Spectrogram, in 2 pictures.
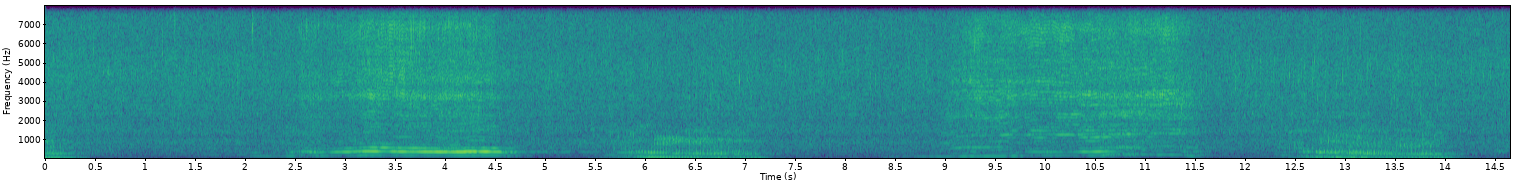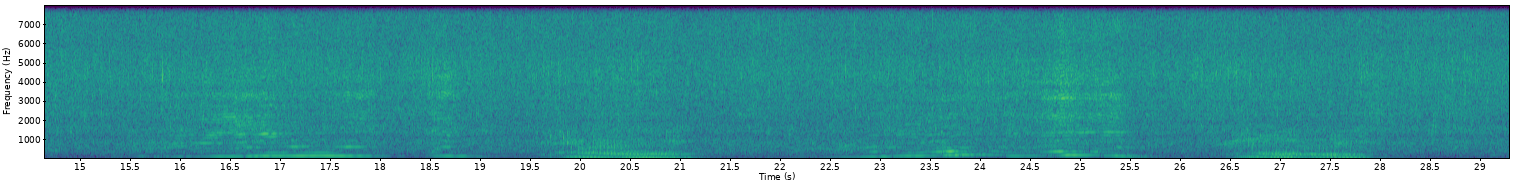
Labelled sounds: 3.0	3.4	humpback whale, 3.1 to 3.4 kHz
6.1	6.5	humpback whale, 0.84 to 1.2 kHz
9.0	11.4	humpback whale, 1.1 to 7.0 kHz
16.2	17.1	humpback whale, 1.1 to 3.4 kHz
24.6	25.0	humpback whale, 3.1 to 3.4 kHz
26.4	26.7	humpback whale, 0.78 to 1.0 kHz

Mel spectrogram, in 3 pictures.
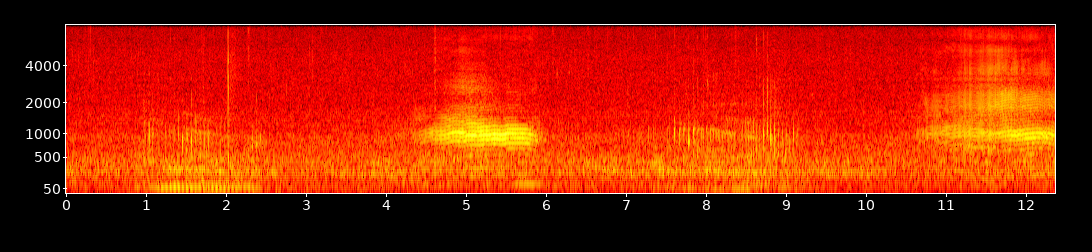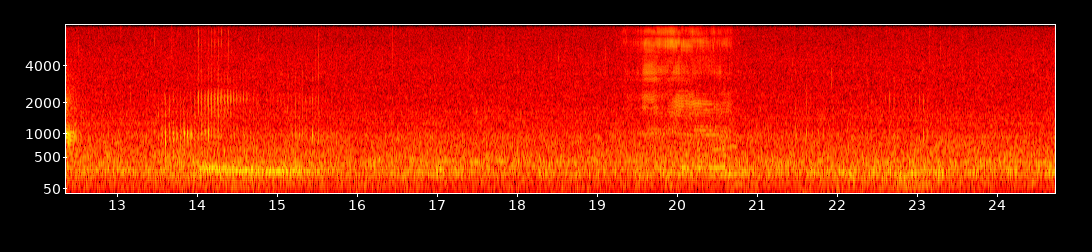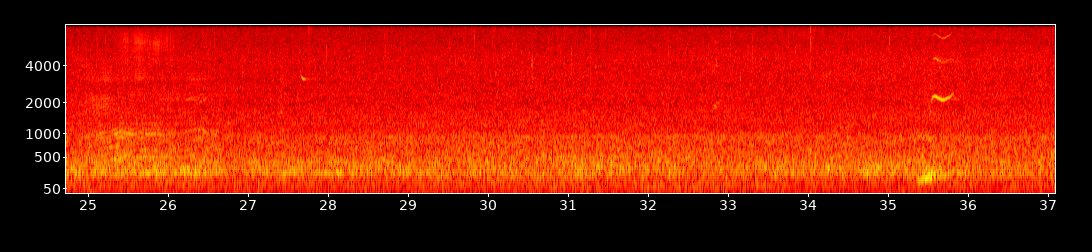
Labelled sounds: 4.4	5.8	humpback whale, 0.78 to 1.5 kHz
10.6	12.5	humpback whale, 0.78 to 5.9 kHz
19.3	21.0	humpback whale, 1.8 to 8.0 kHz
25.3	25.6	humpback whale, 0.91 to 1.2 kHz
35.5	35.9	humpback whale, 2.0 to 6.9 kHz

